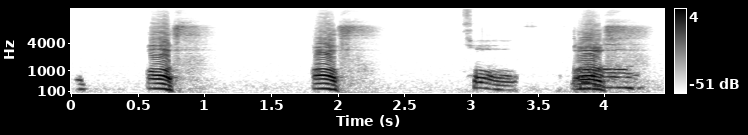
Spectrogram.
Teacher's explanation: Bila pangkal lidah, dia qaf ini berat Jadi cara menyebutnya ialah dengan mengangkat pangkal lidah ke atas. Pangkal lidah angkat sedikit ke atas.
